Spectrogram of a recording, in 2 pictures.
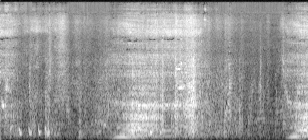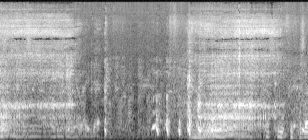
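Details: Loud rasping snores from a sleeper in a tent, about three cycles in twelve seconds, with a fluttering rattle; snoring.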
